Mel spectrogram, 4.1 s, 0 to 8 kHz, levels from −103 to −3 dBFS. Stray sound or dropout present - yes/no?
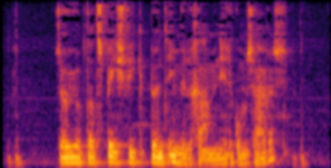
no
